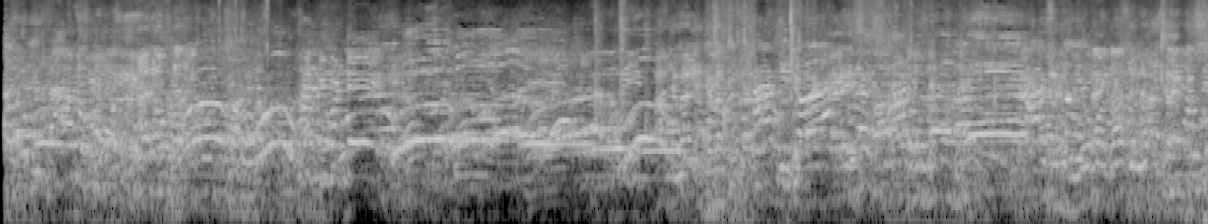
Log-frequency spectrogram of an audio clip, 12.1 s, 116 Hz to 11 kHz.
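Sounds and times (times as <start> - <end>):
overlapping voices talking: 0.1 - 12.0.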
